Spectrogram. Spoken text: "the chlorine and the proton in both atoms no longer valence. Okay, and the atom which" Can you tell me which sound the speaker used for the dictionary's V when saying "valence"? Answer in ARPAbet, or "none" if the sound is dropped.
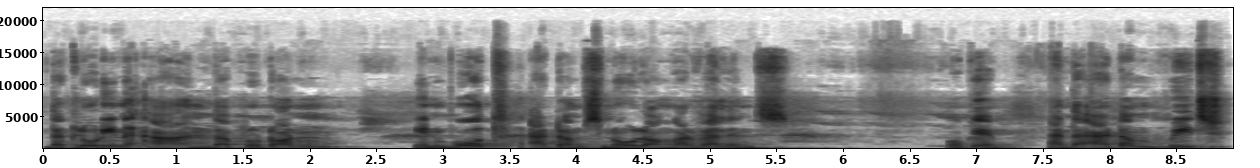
B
